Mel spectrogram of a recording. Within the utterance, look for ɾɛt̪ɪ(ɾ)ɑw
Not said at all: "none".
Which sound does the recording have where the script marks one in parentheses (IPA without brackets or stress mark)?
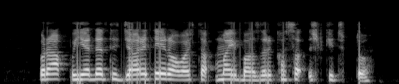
ɾ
